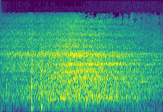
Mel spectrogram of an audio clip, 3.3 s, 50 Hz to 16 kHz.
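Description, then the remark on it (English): A train rumbles steadily along the tracks of a mountain route with a dense, continuous roar, broken by a couple of sharp clacks near the start. It sounds fairly loud, with no voices. “Under new management, trains kept chugging along the mountain route until 1940.”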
